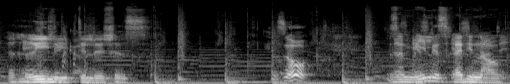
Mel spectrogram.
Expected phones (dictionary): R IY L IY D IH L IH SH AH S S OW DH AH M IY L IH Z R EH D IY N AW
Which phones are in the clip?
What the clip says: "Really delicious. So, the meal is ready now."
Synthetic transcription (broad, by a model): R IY L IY D IH L IH SH AH S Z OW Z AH M IY L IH S R EH D IY N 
